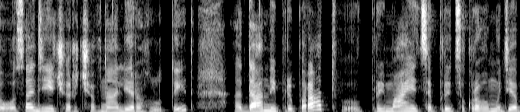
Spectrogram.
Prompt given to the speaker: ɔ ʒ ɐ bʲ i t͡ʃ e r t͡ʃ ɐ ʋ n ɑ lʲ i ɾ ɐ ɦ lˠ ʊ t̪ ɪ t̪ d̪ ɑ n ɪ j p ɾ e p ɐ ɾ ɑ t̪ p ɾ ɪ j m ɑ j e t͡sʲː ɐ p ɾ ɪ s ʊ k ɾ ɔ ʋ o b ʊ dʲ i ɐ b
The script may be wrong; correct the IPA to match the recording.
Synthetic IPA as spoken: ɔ z ɐ dʲ i t͡ʃ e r t͡ʃ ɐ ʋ n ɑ lʲ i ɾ ɐ ɦ lˠ ʊ t̪ ɪ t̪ d̪ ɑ n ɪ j p ɾ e p ɐ ɾ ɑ t̪ p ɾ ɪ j m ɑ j e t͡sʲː ɐ p ɾ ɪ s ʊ k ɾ ɔ ʋ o m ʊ dʲ i ɐ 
